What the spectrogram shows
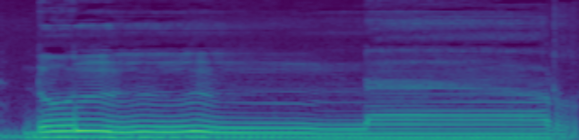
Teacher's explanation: Nar dibaca panjang. Ini namanya adalah mad arid li sukun. Namun pada awalnya dia namanya mad tabi'i. · kita gunnahkan dun, kita tahan, kita panjang sepanjang 2 harokat. Dun nar, begitu. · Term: gunnah musyaddadah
